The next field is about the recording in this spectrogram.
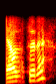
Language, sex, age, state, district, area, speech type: Kannada, male, 30-45, Karnataka, Dakshina Kannada, rural, conversation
